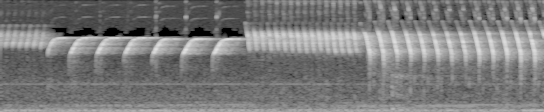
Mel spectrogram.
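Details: Canary in full song, its long roll meant to lure other canaries into singing: a run of swooping whistled notes, a high dense trill, then rapid repeated ticking sweeps.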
